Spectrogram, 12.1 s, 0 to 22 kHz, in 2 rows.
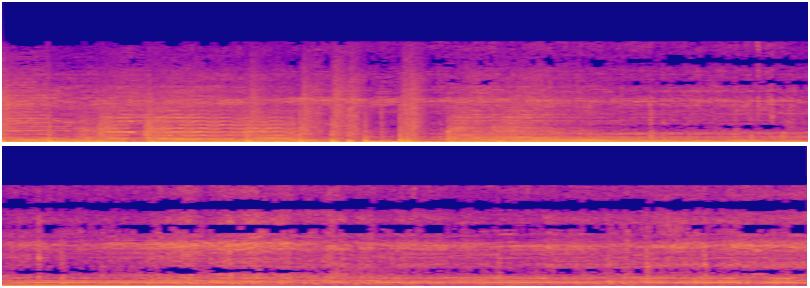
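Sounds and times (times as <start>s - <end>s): toy truck electric motor whine: 0.1s - 12.0s.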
